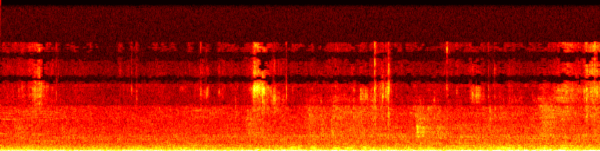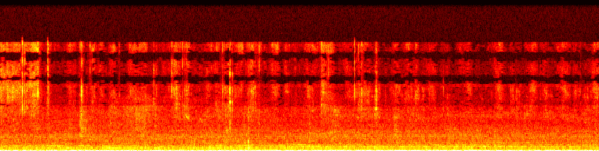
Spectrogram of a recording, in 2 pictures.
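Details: Steady low rumble of street traffic and vehicles in an urban setting, with no animal call heard.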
